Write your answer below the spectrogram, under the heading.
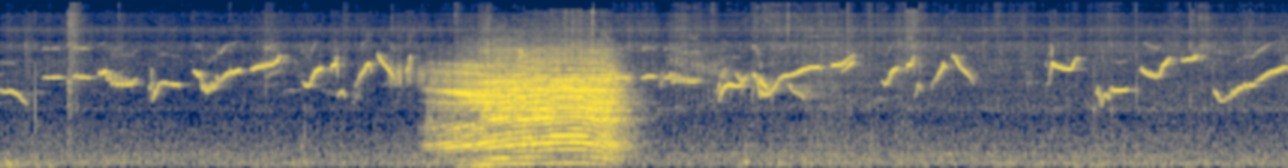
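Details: Morning herding of tame cows to grassy fields; a single moo of about one second, dropping slightly in pitch, amid constant bright chirps and trills of songbirds.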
